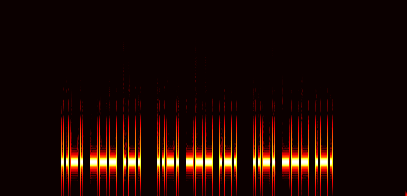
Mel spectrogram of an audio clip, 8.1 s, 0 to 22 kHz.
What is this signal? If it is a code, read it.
Morse code, heard as a keyed tone, about 25 wpm, 700 Hz. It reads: FOR FOR FOR
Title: Top 500 Words Repeated 25wpm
